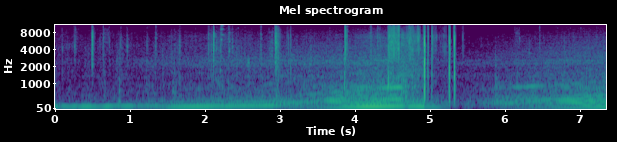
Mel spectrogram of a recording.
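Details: Honda Integra: engine rises and falls while sharp clunks sound mid-turn when steering; source of the clunking is unknown.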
